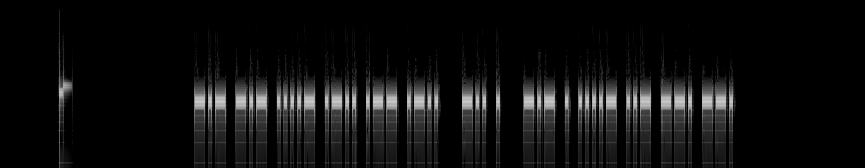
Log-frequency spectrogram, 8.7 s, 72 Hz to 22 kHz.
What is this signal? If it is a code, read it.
Morse code, heard as a keyed tone, about 34 wpm, 700 Hz. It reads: KK4LWL DE KE4UGG
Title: USA Callsign DE Callsign - 6 Characters - 35wpm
